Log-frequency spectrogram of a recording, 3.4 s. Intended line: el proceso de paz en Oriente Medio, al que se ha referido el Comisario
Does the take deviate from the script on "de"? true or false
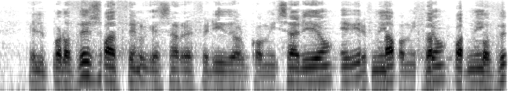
true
